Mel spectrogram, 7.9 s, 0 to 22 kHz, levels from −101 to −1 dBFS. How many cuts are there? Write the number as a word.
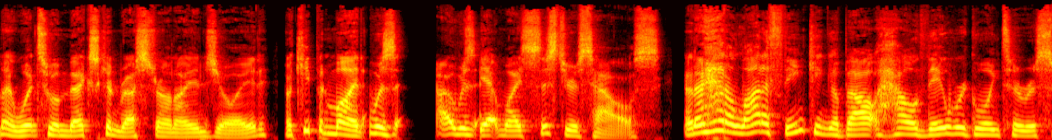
four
